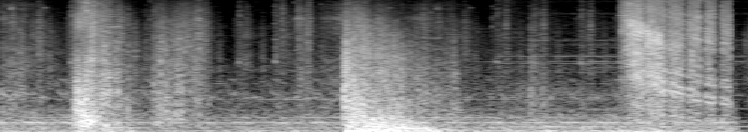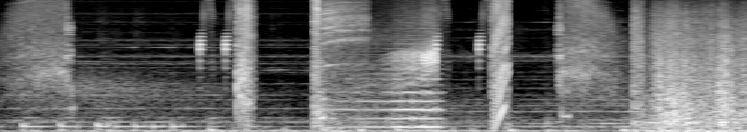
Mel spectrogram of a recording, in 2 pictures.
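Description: Heavy booms and crashing blasts from grenade explosions in the video game Deus Ex: Invisible War, several loud detonations with shattering debris and thuds in quick succession.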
